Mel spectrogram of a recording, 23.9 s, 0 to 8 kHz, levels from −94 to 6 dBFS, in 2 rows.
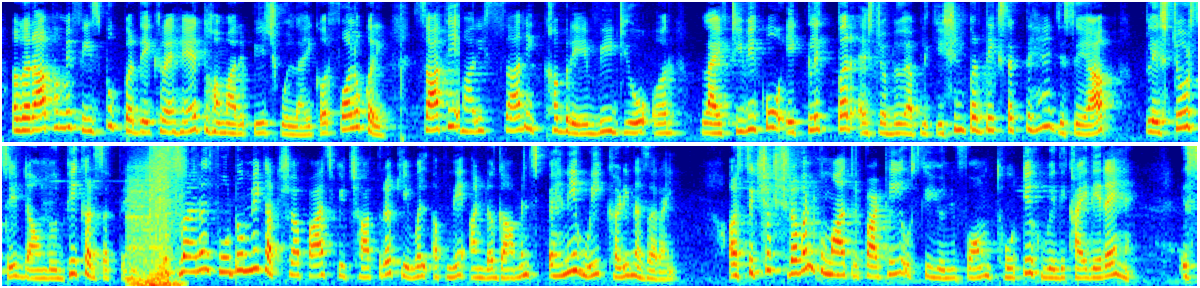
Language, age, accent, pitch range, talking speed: Hindi, 20-39, native, 205-275 Hz, 190 wpm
